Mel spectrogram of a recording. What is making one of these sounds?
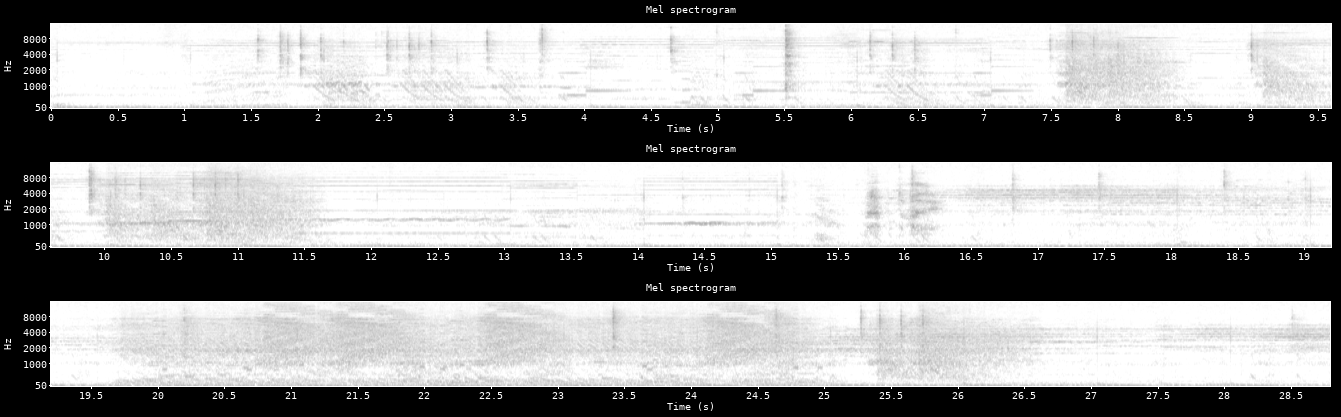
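Electronic game sound effects chirp, zap and blast over a low music drone.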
